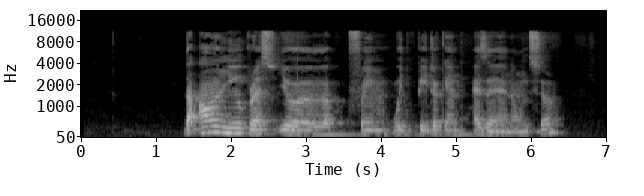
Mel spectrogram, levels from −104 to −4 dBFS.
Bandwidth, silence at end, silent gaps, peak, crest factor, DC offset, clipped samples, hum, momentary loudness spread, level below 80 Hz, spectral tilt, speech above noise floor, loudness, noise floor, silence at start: 12 kHz; 0.6 s; none; -20 dBFS; 22 dB; under 0.1%; under 0.1%; none; 11 LU; -76 dBFS; -4.5 dB/octave; 44 dB; -41 LUFS; -85 dBFS; 1.4 s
